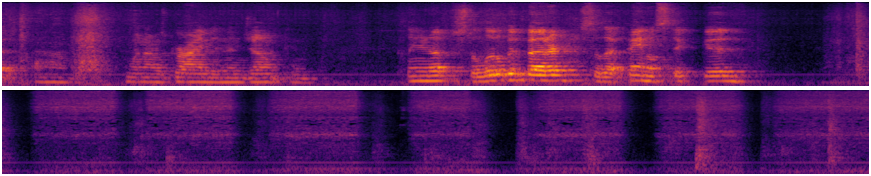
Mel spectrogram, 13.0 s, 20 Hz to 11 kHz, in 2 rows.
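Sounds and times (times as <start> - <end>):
aerosol spray can hissing: 6.8 - 13.0.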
